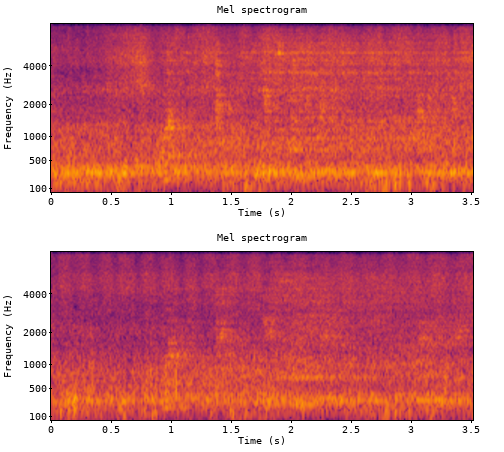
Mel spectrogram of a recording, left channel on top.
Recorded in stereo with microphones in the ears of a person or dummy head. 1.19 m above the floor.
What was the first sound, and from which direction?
A toilet flushing, 55° left (ahead or behind).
